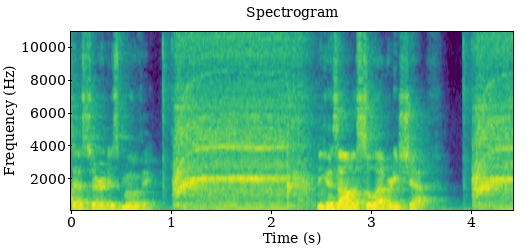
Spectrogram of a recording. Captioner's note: food processor runs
